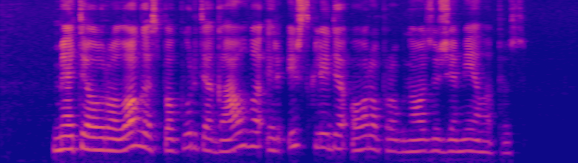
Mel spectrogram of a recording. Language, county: Lithuanian, Vilnius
